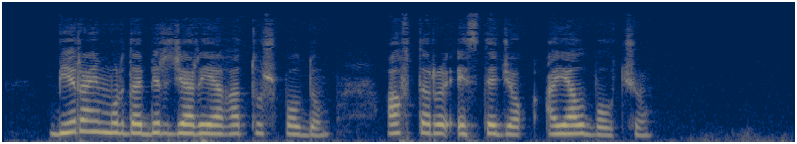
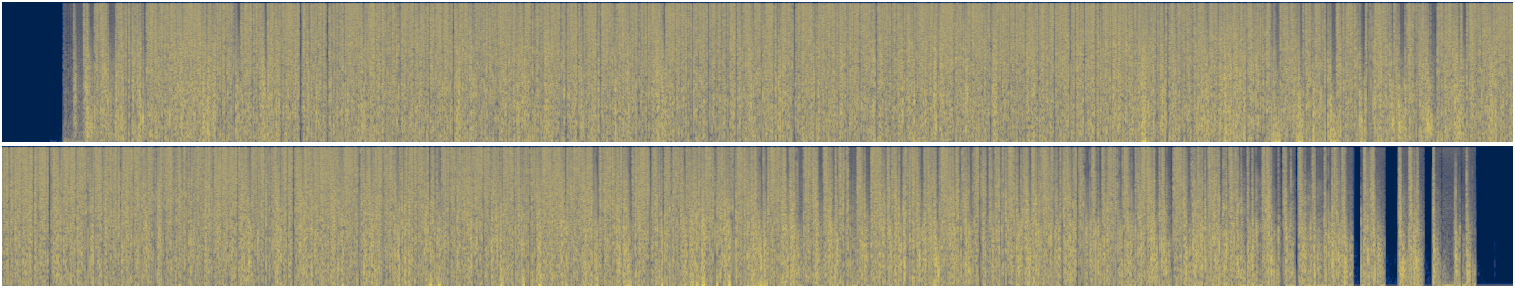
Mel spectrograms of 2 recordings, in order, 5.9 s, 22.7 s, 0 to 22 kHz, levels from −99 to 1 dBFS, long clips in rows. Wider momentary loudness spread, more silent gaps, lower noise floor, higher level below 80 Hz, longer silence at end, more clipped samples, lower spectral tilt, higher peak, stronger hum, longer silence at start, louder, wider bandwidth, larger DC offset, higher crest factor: first, 12 LU vs 3 LU; neither; first, -72 dBFS vs -46 dBFS; second, -66 dBFS vs -32 dBFS; first, 1.1 s vs 0.3 s; neither; first, -5 dB/octave vs -0.5 dB/octave; second, -20 dBFS vs 0 dBFS; neither; second, 0.35 s vs 0.5 s; second, -35 LUFS vs -8 LUFS; second, 14.5 kHz vs over 20 kHz; neither; about the same, 16 dB vs 12 dB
